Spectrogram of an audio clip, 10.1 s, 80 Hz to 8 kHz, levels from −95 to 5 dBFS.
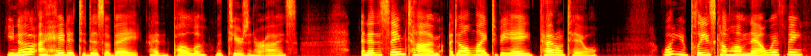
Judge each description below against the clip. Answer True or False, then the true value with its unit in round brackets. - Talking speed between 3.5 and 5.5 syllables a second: True (5.1 syllables/s)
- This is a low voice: False (265 Hz)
